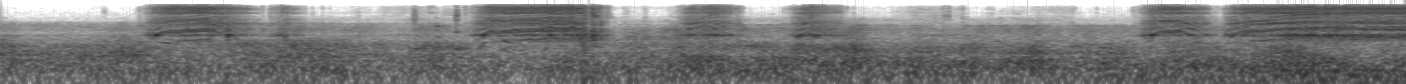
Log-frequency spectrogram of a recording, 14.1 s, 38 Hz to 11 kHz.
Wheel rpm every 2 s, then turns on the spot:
20, 40, 80, 30, 20, 20, 160.
8-10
